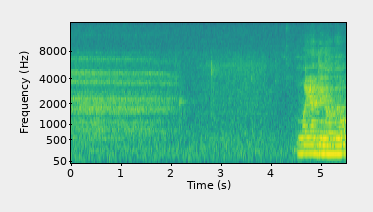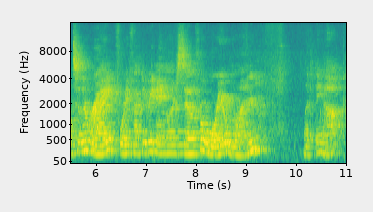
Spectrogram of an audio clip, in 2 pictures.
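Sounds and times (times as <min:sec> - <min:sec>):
breathy hiss of breathing: 0:00.0 - 0:04.0.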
